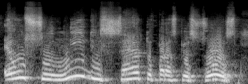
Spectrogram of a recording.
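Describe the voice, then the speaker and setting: Over soft music, a Brazilian man with a Brazilian Portuguese accent preaches a sermon and leads a prayer, fervently calling for amens from the congregation. His very high voice has lively intonation and a normal pace, though the recording is rough.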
